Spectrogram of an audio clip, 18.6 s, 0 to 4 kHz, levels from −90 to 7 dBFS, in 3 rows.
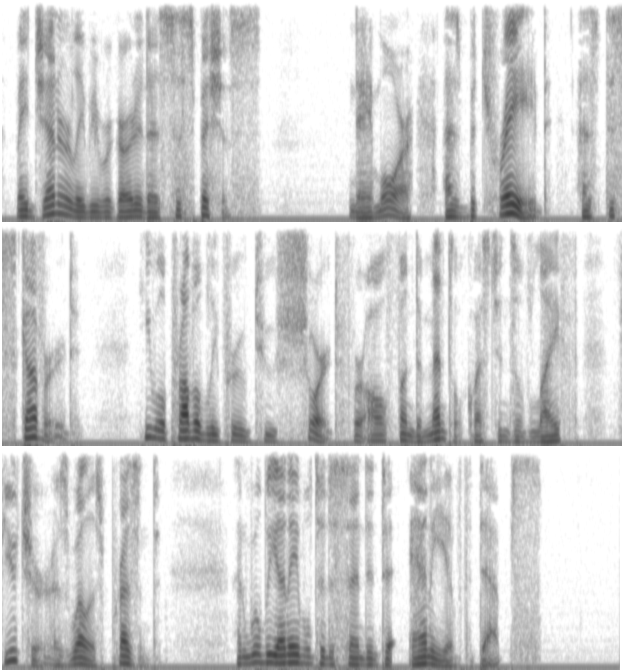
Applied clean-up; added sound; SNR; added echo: none; none; none; none.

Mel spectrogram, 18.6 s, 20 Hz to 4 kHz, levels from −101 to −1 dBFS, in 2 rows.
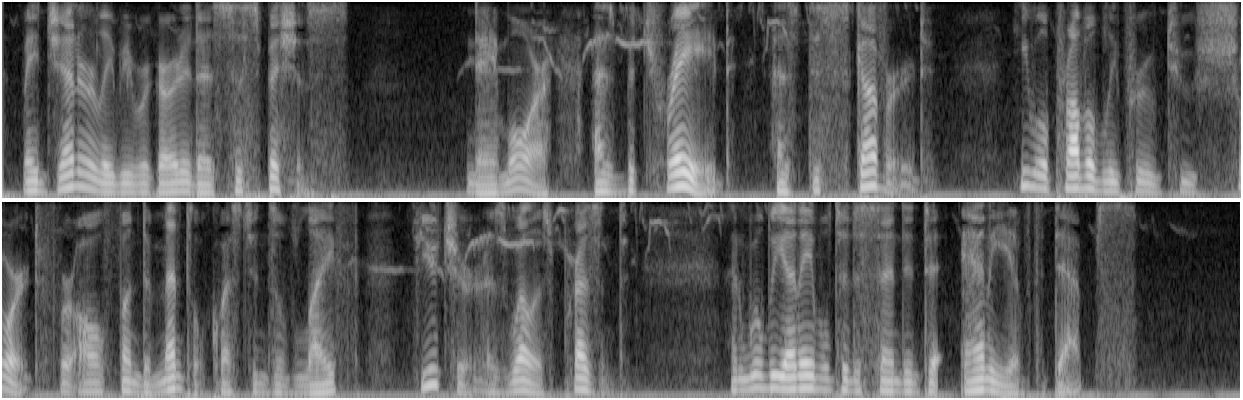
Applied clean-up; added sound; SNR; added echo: none; Bird vocalization, bird call, bird song; 17 dB; none.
